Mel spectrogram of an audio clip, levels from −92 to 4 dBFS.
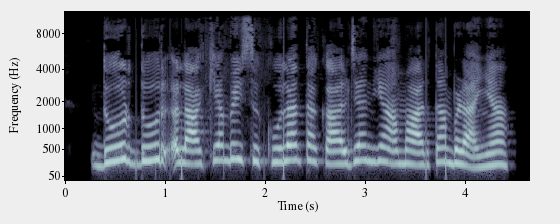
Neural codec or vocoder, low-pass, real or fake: none; 10.8 kHz; real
